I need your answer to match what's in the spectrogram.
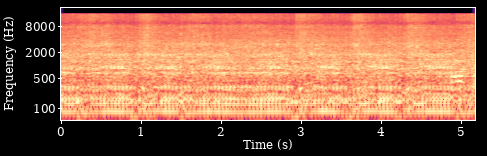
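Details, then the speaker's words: Craftsman 2700 PSI pressure washer with Briggs & Stratton Professional Series 275cc OHV: an uneven putter stumbling about every second. It is running rough and the owner says it shouldn't run this bad. "right [Music] uh because it shouldn't run this bad so if there really is a problem with it we will steal that other motor and this will be some kind of a backup of parts machine"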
